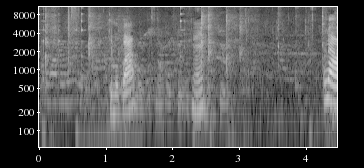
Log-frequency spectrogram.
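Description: A young girl talks close by in a high, childish voice.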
